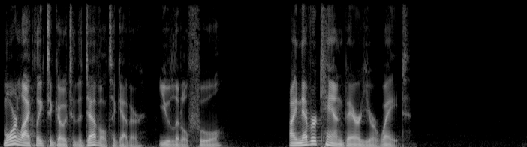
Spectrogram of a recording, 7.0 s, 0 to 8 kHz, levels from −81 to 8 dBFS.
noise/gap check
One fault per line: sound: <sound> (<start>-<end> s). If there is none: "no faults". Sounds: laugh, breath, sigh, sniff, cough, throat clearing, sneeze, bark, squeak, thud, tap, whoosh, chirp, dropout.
no faults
